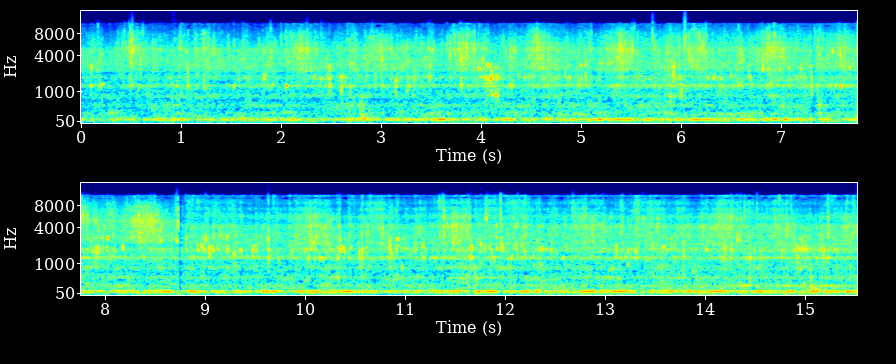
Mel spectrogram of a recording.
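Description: A paddle splashes rhythmically into water.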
